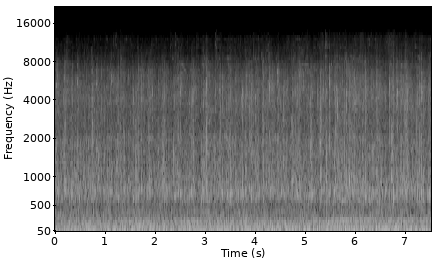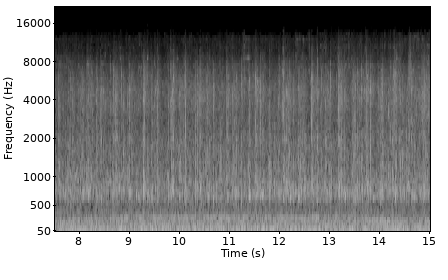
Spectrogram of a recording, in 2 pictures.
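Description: A car engine hums as it rolls slowly past.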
